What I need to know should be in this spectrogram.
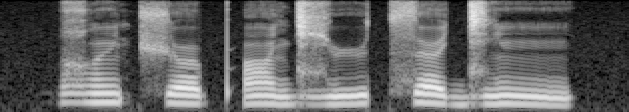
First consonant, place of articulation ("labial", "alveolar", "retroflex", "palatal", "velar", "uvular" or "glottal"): uvular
